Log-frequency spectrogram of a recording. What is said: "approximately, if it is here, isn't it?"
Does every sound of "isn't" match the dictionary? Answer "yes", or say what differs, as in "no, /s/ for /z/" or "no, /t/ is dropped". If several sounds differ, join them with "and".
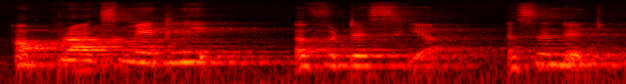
no, /s/ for /z/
